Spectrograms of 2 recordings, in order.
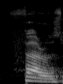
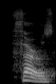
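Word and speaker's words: pharaohs: سن صغيره مبدائيا كده البي اتش بتنطق اف تمام فهنطقها ازاي بقى مش هنطقها ب انطقها ف فه فارز اسمها ايه؟ فاروز مره كمان فاروز اخر مره فاروز طب يلا نقولها ثلاث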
